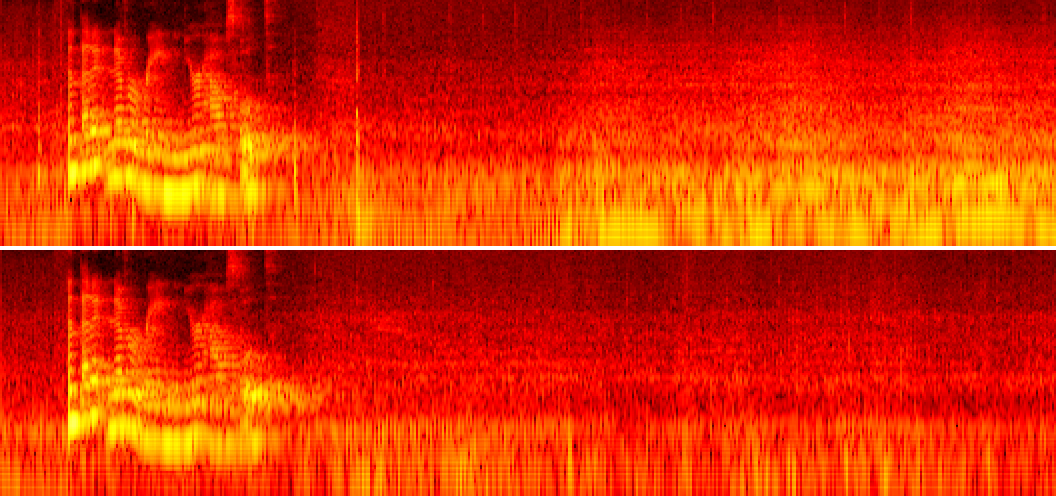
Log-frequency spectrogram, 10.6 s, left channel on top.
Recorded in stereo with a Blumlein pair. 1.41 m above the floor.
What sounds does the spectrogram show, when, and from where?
0.7 s a woman speaking: 15° right, 0.8 m; by 2.7 s 20° left, 1.6 m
